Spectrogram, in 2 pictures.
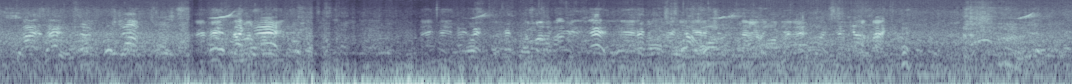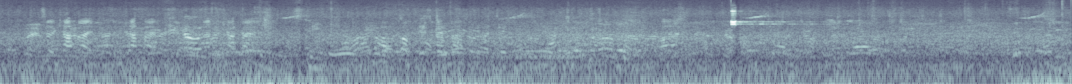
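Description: Young players shout and call to each other across an open pitch outdoors.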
